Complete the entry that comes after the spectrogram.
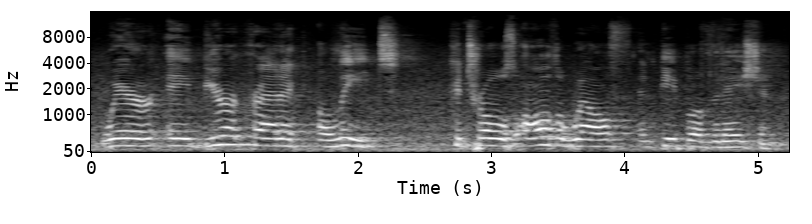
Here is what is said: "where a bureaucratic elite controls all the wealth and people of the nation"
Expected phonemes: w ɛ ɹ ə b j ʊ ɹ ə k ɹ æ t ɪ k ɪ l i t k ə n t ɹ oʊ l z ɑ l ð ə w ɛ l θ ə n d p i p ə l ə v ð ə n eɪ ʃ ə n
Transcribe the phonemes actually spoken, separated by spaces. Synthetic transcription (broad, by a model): w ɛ ɹ ə b j ʊ ɹ ə k ɹ æ t ɪ k ɪ l i t k ə n t ɹ oʊ l z ɑ l ð ə w ɛ l θ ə n p i p l ə v ð ə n eɪ ʃ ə n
